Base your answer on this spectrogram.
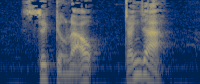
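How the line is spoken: Loud warning shout. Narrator (Vietnamese): Lăng Tiếu quát to nhắc nhở

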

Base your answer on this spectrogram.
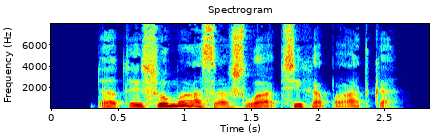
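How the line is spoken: Strained wheeze while struggling. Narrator (Russian): прохрипел барахтаясь в ее хватке

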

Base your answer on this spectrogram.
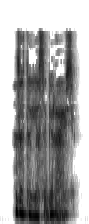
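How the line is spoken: Heavy sigh. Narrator (Russian): вздохнула тяжело

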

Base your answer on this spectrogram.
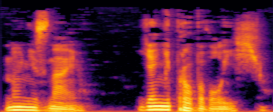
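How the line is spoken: Uncertain. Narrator (Russian): неуверенно сказал Шанти

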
